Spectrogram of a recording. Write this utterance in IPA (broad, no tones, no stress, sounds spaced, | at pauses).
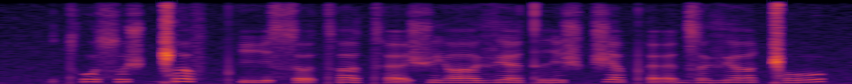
tʰ ʊ s ʊ ʃ ɡ͡ǁ ɜ f pʰ ḭ s ə̰ tʰ ɜ tʰ ɛ̰ ʃ j ɜː vʲ ɛ t r i ʃ t͡ʃ ɛ pʰ ɛ̰ d͡z ə vʲ ɜː ǁ ʊ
